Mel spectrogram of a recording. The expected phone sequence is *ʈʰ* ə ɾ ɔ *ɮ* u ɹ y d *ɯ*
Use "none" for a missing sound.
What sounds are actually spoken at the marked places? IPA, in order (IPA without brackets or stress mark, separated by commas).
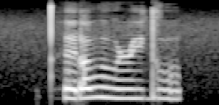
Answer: t̪ʰ, ð, u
